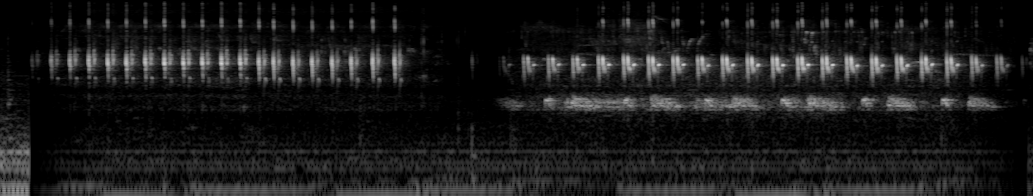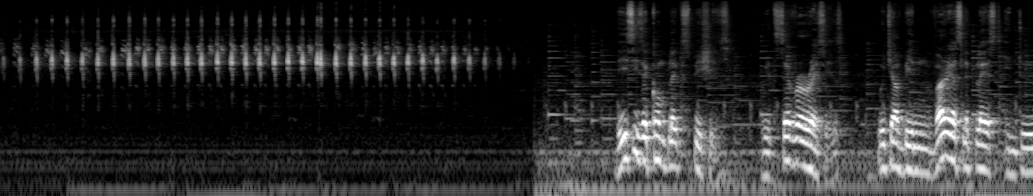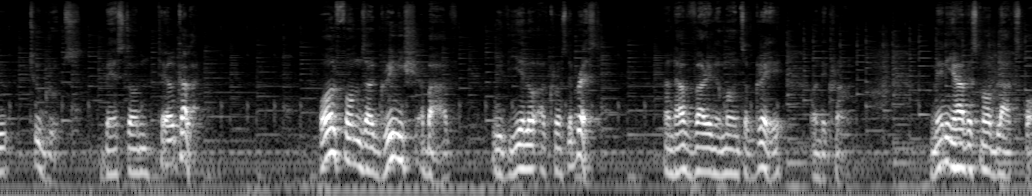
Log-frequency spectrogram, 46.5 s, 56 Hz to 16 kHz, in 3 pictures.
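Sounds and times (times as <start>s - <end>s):
yellow-breasted apalis singing: 0.5s - 6.6s, 7.5s - 23.5s, 25.2s - 46.4s
speech: 24.8s - 34.0s, 35.8s - 40.0s, 41.0s - 43.8s, 45.0s - 46.4s.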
